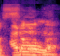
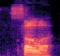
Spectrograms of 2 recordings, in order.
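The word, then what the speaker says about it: Saleh: Uh Cody would like you to not pronounce uh his name improperly. Sala. I was going to say that, but Oh, Salah. Okay. Salah. Not so sol the former 49er assistant Salah.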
